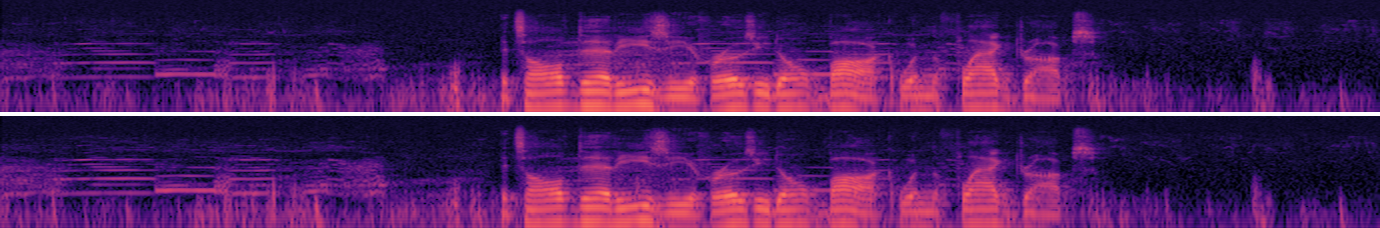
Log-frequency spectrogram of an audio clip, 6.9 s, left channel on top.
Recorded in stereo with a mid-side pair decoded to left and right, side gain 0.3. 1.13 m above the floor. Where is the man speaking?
15° left, 1.1 m.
